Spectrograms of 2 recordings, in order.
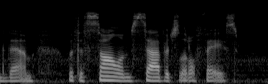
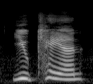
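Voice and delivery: loud, raised, forceful retort; shout; 5 semitones higher, 9 dB louder than usual. A narrator's reading. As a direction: shout back at the sobbing child. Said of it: "shouted Mary".

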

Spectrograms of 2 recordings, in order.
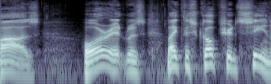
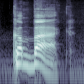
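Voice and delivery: raised, higher, urgent call; crying out; 7 semitones higher, 7 dB louder than usual. A narrator's reading. Donatello calls Miriam back as she withdraws, crying out. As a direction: call out loudly, pitched up. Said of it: "cried he".

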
